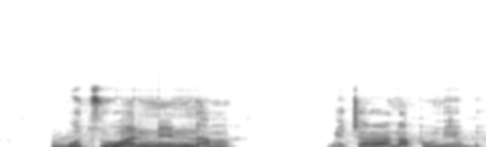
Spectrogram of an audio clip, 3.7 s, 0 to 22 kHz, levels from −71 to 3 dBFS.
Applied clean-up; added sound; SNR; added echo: classical method Wiener filter.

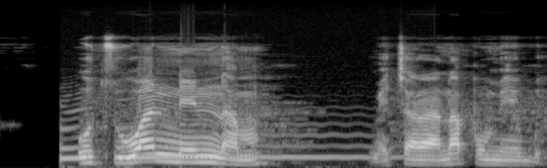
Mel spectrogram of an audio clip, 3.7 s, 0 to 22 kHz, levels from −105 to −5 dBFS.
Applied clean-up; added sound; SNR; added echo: none; Guitar; 11 dB; none.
